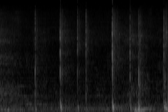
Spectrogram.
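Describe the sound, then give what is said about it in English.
Scattered finger snaps from an audience snapping along with a song crackle out loosely, about eight sharp, bright clicks in uneven rhythm, with a faint low musical hum underneath. “But it only plays in the lower registers, so if any of you feel up to it, could you snap or clap or anything like that along with this song to get the higher registers?”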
